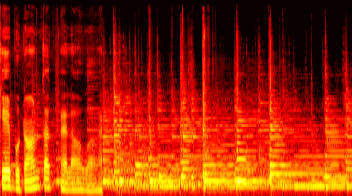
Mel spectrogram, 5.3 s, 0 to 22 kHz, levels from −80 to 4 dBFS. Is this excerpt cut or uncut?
cut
